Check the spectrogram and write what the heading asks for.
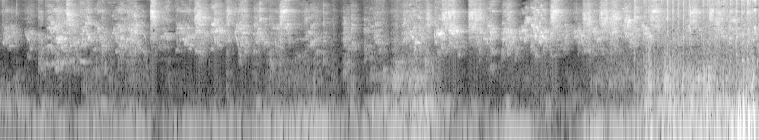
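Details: Flock of pet budgerigars singing cheerfully in a new homemade cage, continuous twittering and scratchy warbles from several birds, growing louder toward the end with a low rumbling noise at the close.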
